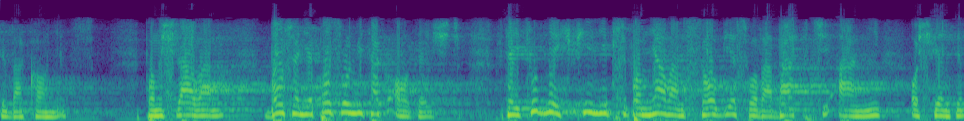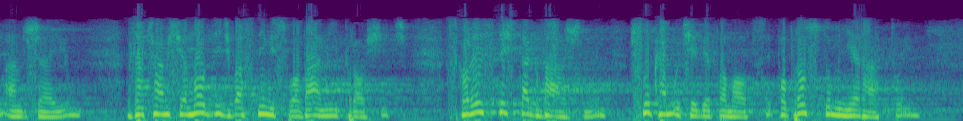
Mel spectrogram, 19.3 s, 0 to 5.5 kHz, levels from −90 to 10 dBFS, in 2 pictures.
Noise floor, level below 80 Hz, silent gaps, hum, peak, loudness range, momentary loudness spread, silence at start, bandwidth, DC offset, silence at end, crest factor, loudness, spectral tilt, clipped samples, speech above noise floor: -35 dBFS; -30 dBFS; none; none; 0 dBFS; 2 LU; 11 LU; 0 s; 3.7 kHz; under 0.1%; 0 s; 12 dB; -14 LUFS; -12.5 dB/octave; under 0.1%; 23 dB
